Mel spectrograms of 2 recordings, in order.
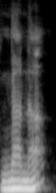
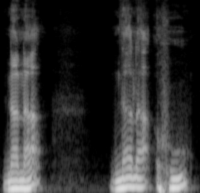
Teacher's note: the word for sister is Nana, and there's a little push at the end. There's a glottal stop.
